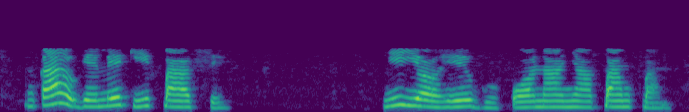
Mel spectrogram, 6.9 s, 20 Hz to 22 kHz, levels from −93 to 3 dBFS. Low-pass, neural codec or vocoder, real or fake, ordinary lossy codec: 3.6 kHz; none; real; none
